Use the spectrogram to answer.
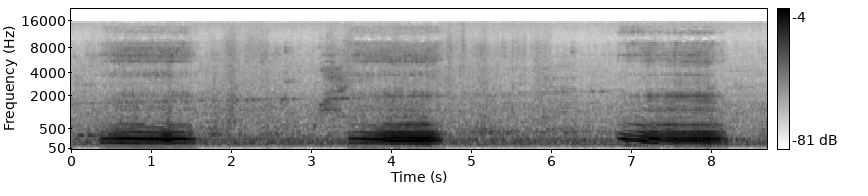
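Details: Man snoring: three loud, rattling snores on inhaled breaths, about every three seconds, with quiet pauses between them, over low room hum.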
